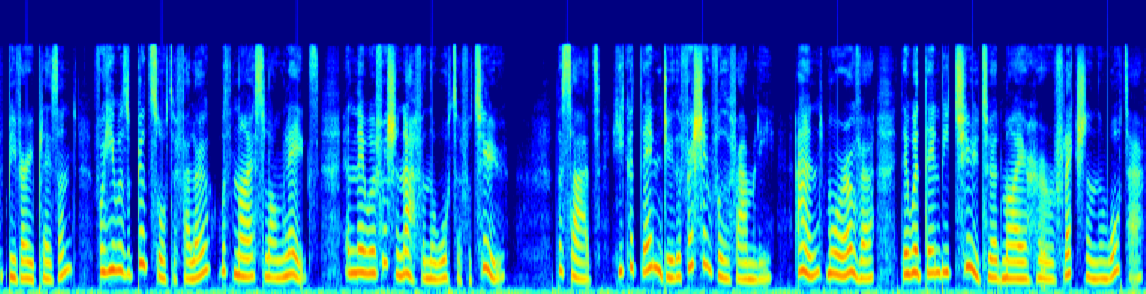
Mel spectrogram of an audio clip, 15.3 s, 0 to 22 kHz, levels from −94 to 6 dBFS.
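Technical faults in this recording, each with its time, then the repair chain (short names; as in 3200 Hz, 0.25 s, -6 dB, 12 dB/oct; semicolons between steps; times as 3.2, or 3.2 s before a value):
tick 33 1/3 rpm -14 dBFS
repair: de-click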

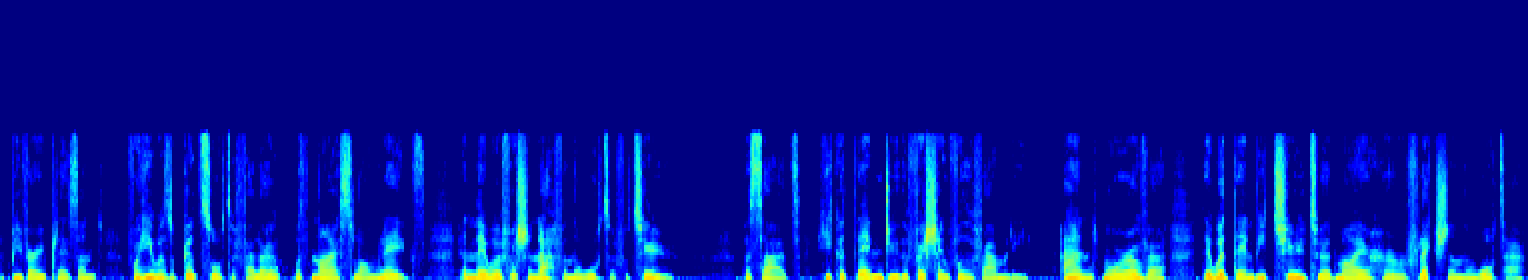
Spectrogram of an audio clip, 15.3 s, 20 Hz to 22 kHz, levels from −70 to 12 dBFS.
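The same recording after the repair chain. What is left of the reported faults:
none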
